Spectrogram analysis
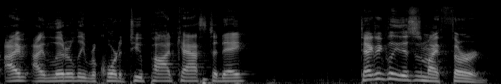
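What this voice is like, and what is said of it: Worn-out, fading voice. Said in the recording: “It's like my voice is gone, man.”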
